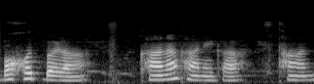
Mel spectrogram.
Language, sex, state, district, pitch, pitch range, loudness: Hindi, female, Himachal Pradesh, Shimla, 205 Hz, 190-240 Hz, -17 LUFS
